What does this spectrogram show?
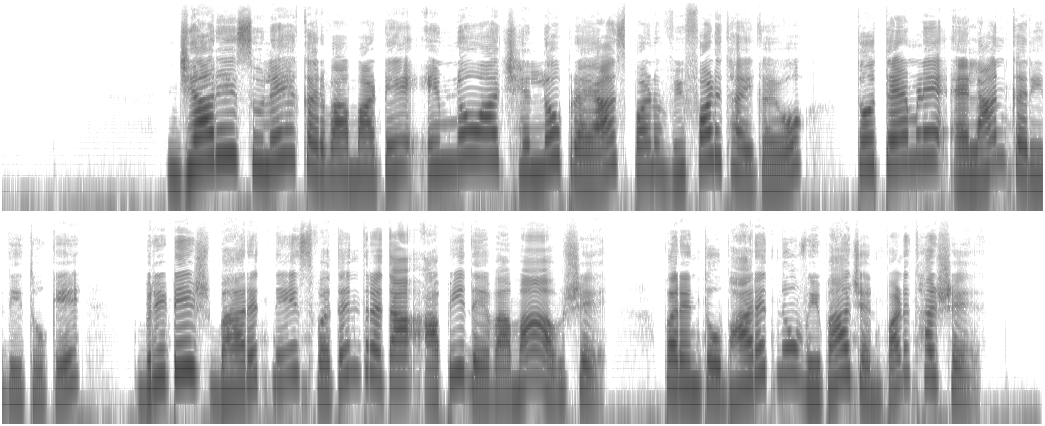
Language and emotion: Gujarati, neutral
